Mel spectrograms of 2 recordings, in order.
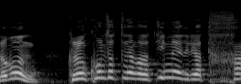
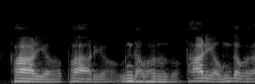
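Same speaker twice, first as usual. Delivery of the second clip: calm, low, soft calling voice. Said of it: "처음에는 뭐, 이렇게 했죠".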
